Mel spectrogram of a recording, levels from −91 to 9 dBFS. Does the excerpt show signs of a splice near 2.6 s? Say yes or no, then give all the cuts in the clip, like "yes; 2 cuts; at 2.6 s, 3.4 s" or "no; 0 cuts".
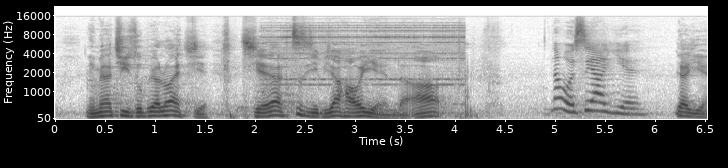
no; 1 cut; at 4.3 s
